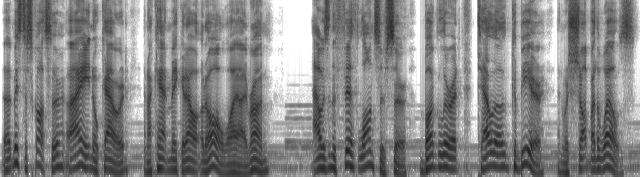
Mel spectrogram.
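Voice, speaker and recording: A man's voice: mid-range voice, animated, normal speed, faint music behind, voice pushed up, lightly acted. A man voicing a nervous young bellboy with a Cockney accent, deferential and full of "sir". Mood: uneasy. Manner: deferential, keeps saying sir, rough grammar.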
